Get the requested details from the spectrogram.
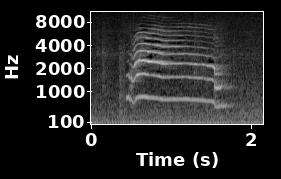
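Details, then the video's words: A single drawn-out cat meow meant to attract a stray cat, steady and bright for about a second before sliding down at the end, against quiet low background hum. "Cat Meows - To Attract Your Stray Cat!"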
